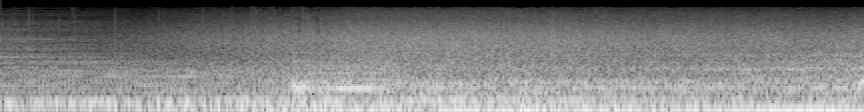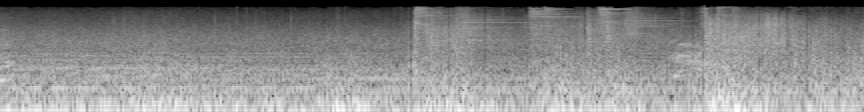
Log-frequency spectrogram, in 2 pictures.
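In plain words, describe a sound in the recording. Water rushes and splashes from a waterfall.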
